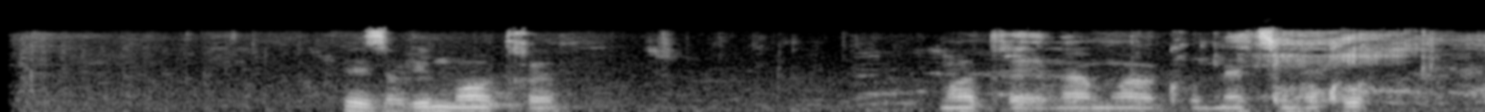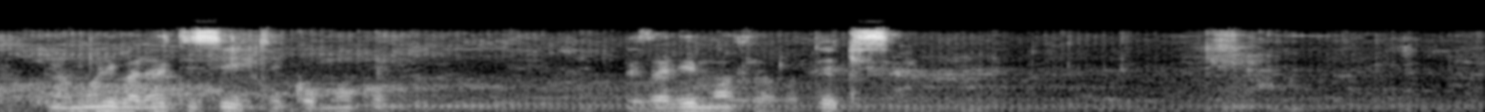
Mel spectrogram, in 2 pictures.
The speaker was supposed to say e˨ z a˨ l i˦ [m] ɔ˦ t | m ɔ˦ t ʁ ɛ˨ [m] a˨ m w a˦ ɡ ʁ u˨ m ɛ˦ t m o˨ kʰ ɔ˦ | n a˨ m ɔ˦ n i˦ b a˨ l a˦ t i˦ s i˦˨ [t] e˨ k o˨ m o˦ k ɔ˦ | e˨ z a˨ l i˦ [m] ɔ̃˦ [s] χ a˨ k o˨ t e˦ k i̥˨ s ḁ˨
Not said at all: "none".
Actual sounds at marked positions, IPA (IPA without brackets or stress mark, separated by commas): m, n, k, m, t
